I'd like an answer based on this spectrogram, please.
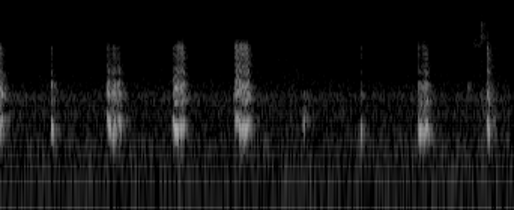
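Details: A guinea pig being held with its cheeks pinched between fingers gives short, nasal squeaks about every half second in an uneven series.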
